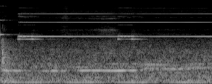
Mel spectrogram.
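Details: Steady high electronic whine with a fainter mid-pitched tone: a training defibrillator/pacemaker cardiac simulator charging before a shock.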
